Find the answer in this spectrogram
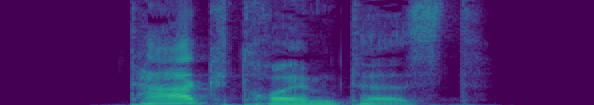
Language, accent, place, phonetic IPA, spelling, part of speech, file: German, Germany, Berlin, [ˈtaːkˌtʁɔɪ̯mtəst], tagträumtest, verb, De-tagträumtest.ogg
- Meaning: inflection of tagträumen: 1. second-person singular preterite 2. second-person singular subjunctive II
